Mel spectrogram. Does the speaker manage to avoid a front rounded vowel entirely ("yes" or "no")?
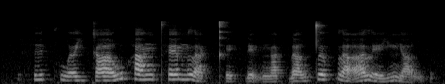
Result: yes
